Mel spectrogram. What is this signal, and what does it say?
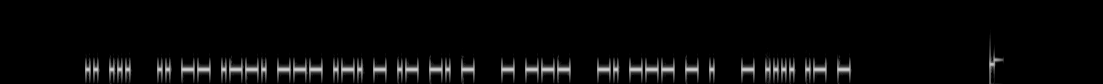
Morse code, heard as a keyed tone, about 29 wpm, 700 Hz. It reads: IS IMPORTANT TO NOTE THAT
